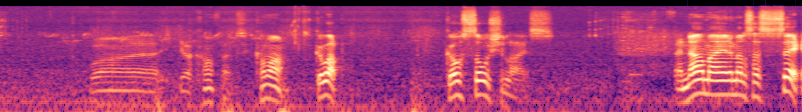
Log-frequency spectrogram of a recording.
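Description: A young man speaks casually into a close microphone.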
